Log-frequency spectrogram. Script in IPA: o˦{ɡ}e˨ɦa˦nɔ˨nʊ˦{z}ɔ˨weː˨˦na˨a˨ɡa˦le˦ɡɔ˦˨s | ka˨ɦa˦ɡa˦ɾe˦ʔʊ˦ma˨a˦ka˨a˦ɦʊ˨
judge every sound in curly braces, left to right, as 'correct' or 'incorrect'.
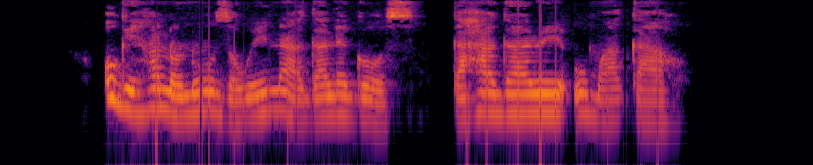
correct, correct

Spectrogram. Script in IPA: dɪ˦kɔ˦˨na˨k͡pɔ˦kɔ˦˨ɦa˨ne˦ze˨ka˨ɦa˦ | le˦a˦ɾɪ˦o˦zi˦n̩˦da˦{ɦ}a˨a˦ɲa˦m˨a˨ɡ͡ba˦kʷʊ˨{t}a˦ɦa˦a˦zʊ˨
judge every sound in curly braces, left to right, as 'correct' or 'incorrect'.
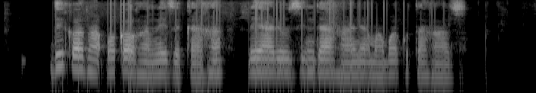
correct, correct

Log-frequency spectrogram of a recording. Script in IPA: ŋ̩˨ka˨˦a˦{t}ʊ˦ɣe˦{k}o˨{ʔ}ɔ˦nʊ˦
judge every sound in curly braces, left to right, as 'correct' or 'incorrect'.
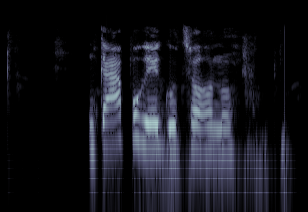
incorrect: p, incorrect: ɡ, incorrect: t

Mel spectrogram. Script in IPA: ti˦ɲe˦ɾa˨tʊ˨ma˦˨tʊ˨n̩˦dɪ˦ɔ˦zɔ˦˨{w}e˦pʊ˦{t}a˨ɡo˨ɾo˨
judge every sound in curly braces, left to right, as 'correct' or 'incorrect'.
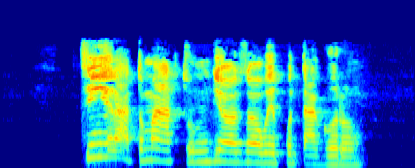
correct, correct

